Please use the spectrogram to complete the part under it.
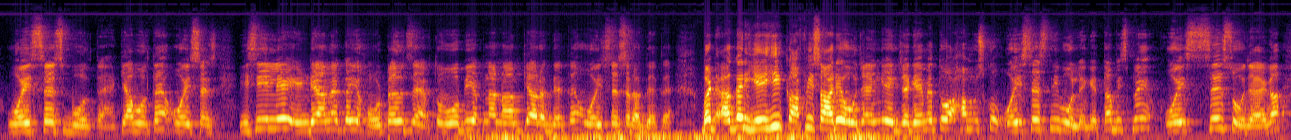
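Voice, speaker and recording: A man's voice: sits high, normal speed, hardly any pauses. A young man with an Indian accent teaching an online grammar lesson, mixing English into Hindi and firing rhetorical questions at students before answering them. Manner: mixes English phrases into Hindi explanations.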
